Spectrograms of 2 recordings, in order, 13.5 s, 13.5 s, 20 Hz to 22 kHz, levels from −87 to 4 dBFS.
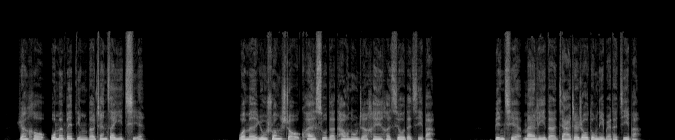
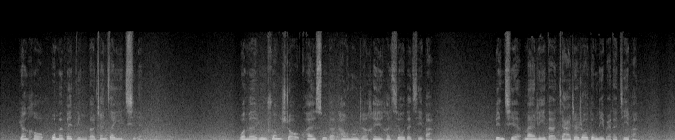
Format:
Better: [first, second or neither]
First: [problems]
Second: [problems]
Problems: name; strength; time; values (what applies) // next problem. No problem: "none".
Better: first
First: none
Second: wind noise on the microphone; heavy; 10 dB below the speech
